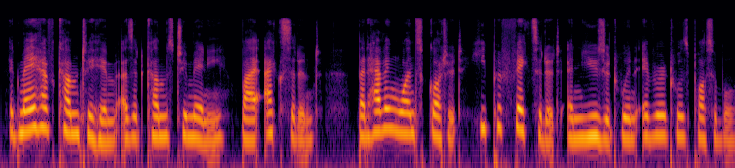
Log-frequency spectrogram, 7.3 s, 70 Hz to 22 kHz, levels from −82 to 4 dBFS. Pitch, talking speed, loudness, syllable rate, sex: 210 Hz, 230 wpm, -19 LUFS, 5.9 syllables/s, female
